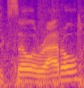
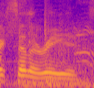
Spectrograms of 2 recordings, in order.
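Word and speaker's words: Accelerando: It's Accelerado? Yeah, it's not accelerated. Yeah. Accelerado. It's weird. Never played Dragon Quest, though. Yeah, I wasn't sure if it was Accelerado, Accelerado, something like that.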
